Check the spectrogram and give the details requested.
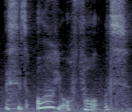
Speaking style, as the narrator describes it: Aziraphale moaned in his ear

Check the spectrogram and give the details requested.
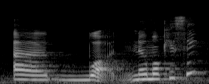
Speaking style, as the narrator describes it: Lo Fei stammers

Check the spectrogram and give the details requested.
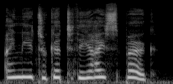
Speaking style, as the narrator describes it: Sherlock gasps

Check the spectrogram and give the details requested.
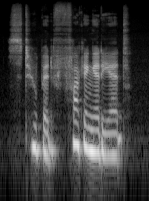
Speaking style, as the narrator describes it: muttered

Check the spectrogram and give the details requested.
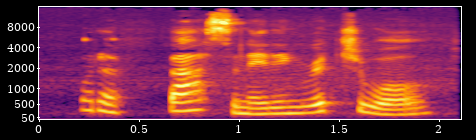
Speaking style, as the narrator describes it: purred

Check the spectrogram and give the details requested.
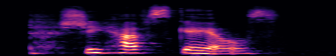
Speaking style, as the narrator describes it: Ariel croaks

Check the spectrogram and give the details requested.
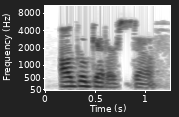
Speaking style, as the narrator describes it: Sam mutters

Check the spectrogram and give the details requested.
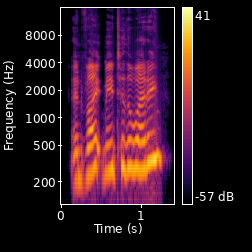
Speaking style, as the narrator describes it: shouted over his shoulder in the crowded hallway

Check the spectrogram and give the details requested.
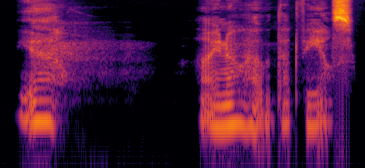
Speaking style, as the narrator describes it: he says quietly

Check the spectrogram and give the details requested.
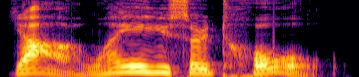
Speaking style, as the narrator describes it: yelled

